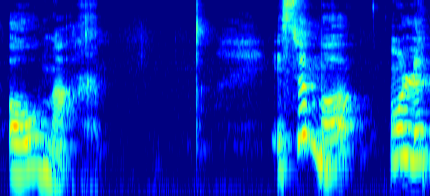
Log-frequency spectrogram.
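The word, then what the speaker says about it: אמר: Ça s'écrit A-M-A-R, mais ça se prononce Omar.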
